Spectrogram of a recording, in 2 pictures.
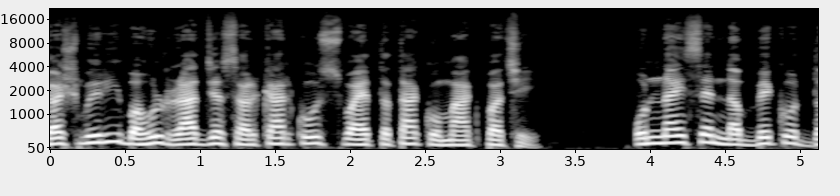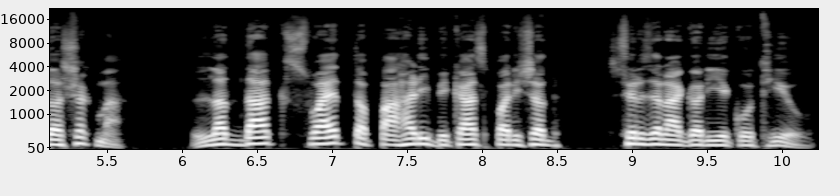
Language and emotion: Nepali, neutral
